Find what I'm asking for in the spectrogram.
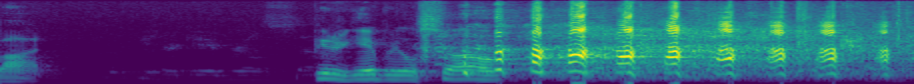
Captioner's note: laughter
